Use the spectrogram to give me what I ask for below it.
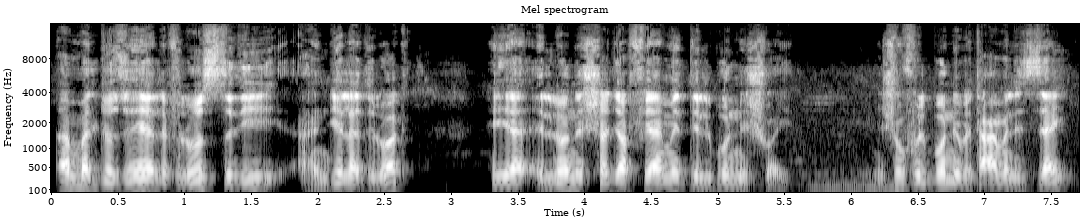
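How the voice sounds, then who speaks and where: A man with an Egyptian Arabic accent teaches landscape painting step by step. He talks in a relaxed way and pauses often to think aloud while he mixes colors. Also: mid-range voice.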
